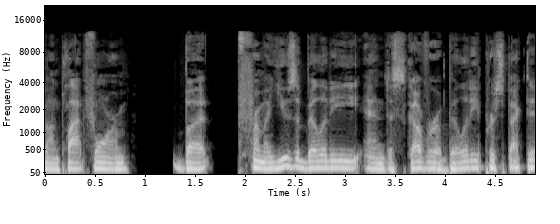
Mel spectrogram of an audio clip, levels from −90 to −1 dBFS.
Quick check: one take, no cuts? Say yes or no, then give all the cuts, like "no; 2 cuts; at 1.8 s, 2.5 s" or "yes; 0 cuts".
yes; 0 cuts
